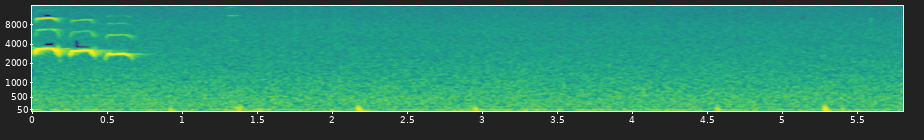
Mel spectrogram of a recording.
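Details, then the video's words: Large-tailed Antshrike (borralhara-assobiadora) singing: a quick run of about four clear, high whistled notes within a second, followed by near silence with a few faint low knocks. "O Canto da BORRALHARA ASSOBIADORA (Mackenziaena Leachii) - Bird Song - Large Tailed"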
